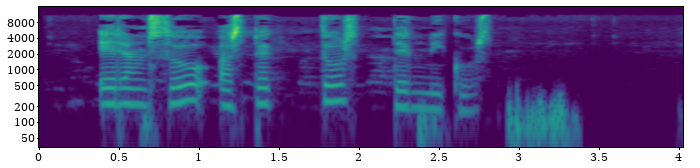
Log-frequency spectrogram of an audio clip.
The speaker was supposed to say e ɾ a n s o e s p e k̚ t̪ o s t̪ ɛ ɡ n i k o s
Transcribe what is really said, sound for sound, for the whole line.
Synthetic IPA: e ɾ a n s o a s p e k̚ t̪ o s t̪ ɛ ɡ n i k o s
